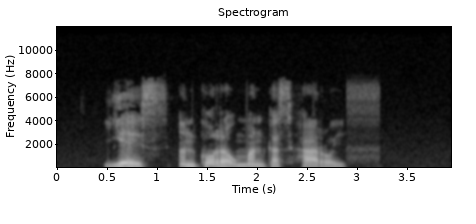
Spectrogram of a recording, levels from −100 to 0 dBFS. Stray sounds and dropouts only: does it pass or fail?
pass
